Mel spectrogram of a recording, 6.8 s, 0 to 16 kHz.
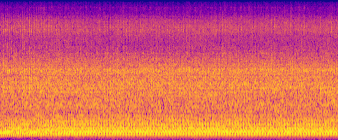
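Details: Frontier OS23 portable sawmill's small single-cylinder petrol engine, warmed up after half-choke start, after a bearing repair for a saw blade that was spinning off: steady, even drone with no knocking, rattling or hunting; running normally.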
